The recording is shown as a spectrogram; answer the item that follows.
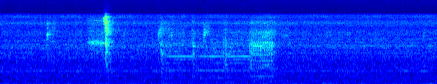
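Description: Floppy disk drive working: a sharp click about a second in, then about a second of buzzing mechanical noise, over a steady low hum.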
